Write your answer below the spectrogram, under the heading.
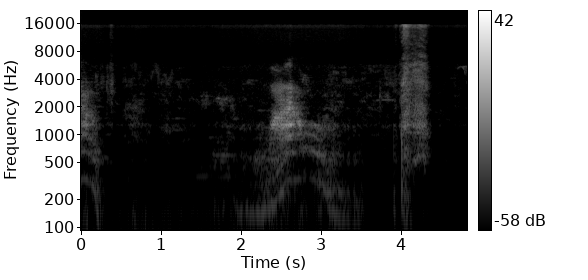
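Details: Domestic cat during a cat fight: a low, drawn-out moaning yowl that swells and bends upward, then ends in a short, harsh, hissing outburst.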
